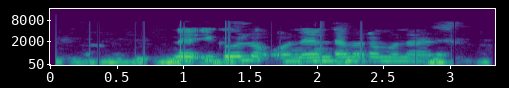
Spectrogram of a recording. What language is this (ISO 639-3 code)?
luo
